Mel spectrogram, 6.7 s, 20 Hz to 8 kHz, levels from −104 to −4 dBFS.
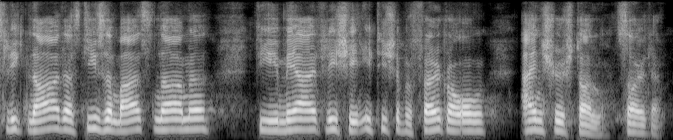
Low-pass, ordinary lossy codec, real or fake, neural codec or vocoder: none; none; fake; codec, 16 kHz, 4.8 kbps, FACodec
